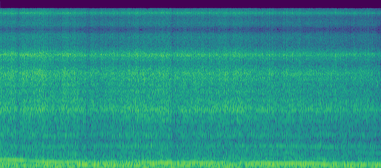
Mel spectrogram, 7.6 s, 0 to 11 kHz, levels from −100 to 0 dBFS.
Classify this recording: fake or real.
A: real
